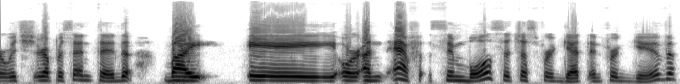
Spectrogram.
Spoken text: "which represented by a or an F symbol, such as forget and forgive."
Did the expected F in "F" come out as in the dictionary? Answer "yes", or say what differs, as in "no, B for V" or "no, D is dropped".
yes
